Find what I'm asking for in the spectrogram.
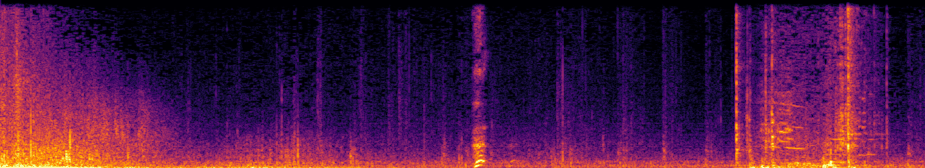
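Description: Confringo spell blast in Hogwarts Legacy, a loud booming explosion that decays into a rumbling tail, followed by smaller crackling magic effects and a second burst.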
